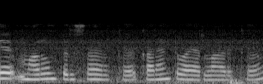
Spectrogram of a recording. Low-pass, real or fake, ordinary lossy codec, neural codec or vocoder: 7.2 kHz; real; none; none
